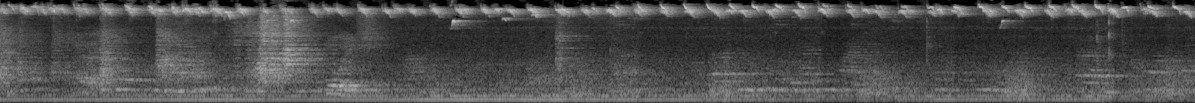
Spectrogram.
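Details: Black redstart at the nest, Portugal. Rapid, high-pitched calls run without pause, about four each second, shrill and even in pitch, with scattered low rustles and knocks underneath.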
